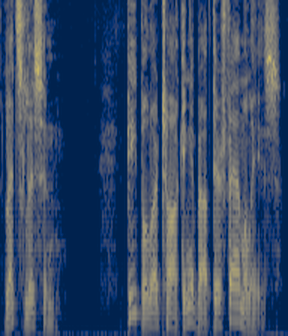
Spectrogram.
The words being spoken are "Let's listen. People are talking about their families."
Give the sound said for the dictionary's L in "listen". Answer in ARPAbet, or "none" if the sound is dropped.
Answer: L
